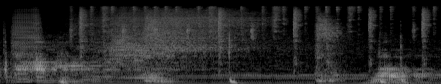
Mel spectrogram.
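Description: Electronic background music with held synth tones and falling pitch sweeps about every second and a half.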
